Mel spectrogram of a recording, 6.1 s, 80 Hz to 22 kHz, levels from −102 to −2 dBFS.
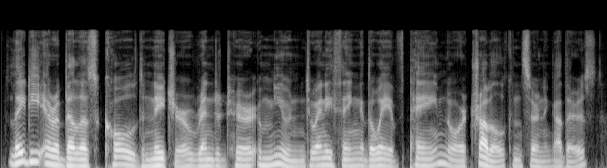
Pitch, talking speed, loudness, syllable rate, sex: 120 Hz, 180 wpm, -17 LUFS, 5.9 syllables/s, male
